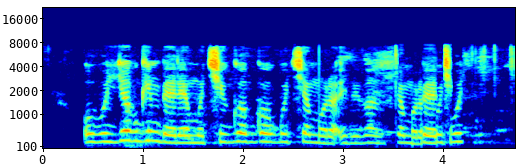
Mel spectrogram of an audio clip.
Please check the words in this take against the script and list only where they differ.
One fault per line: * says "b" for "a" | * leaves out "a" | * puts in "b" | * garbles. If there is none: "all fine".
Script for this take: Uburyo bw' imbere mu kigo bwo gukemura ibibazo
* garbles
